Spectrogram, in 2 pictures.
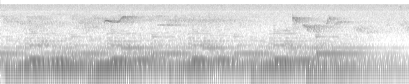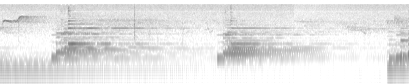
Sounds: music

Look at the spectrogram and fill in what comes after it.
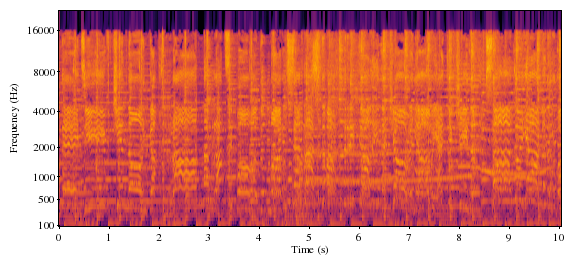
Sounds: inside a large room or hall, music

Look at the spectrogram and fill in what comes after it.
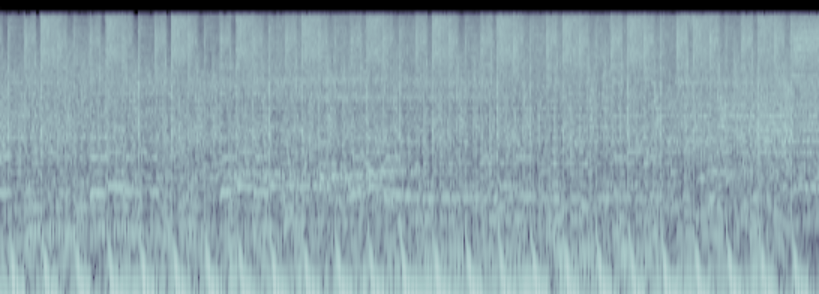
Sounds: techno, music, electronic music

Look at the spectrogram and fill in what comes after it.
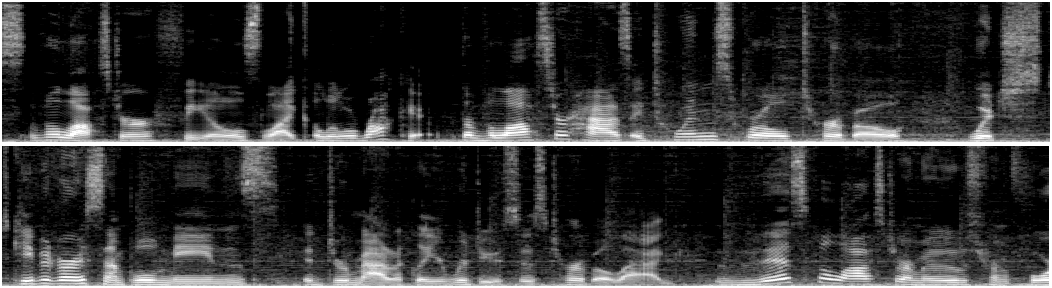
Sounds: music, speech

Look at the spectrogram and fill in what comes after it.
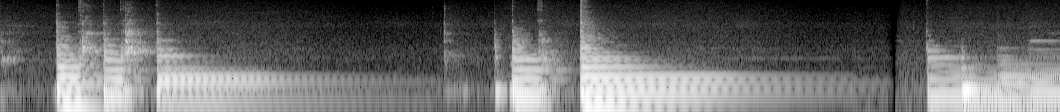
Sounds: acoustic guitar, plucked string instrument, musical instrument, music, guitar

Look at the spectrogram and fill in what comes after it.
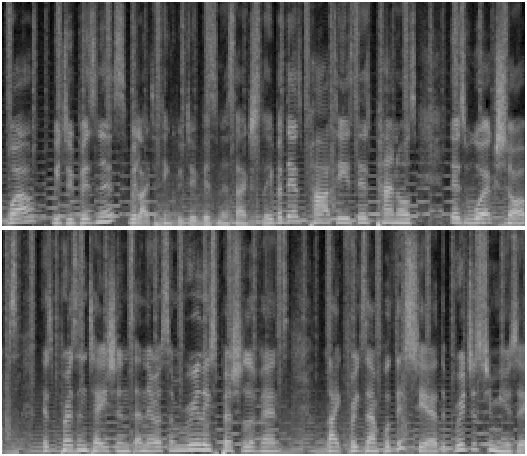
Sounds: speech, music

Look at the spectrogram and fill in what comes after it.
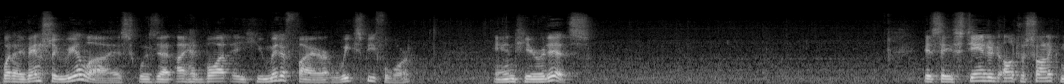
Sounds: speech

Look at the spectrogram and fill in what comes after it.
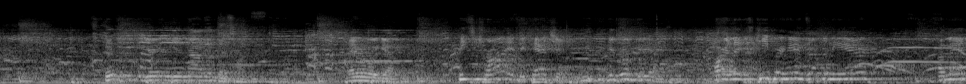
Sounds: music, speech

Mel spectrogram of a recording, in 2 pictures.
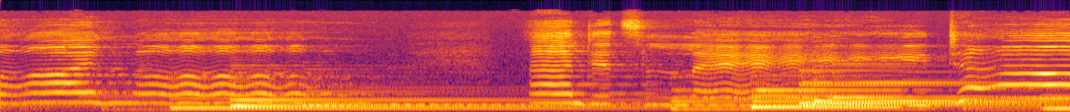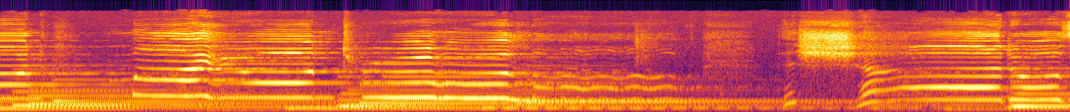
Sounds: pizzicato, harp

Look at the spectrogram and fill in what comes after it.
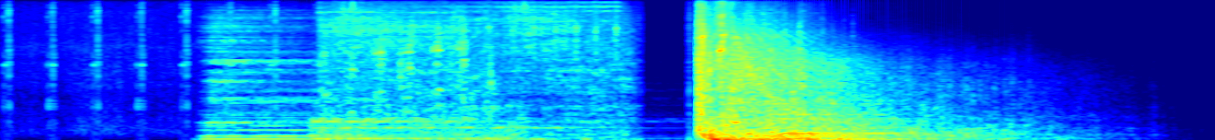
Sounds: music

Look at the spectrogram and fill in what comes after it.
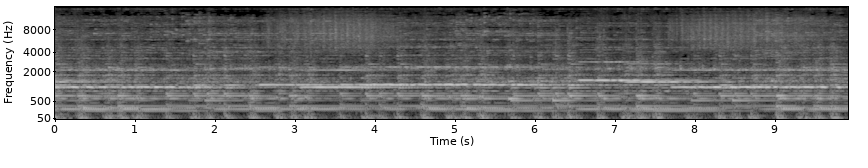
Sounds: music

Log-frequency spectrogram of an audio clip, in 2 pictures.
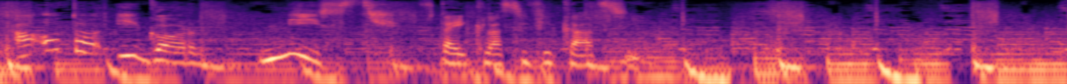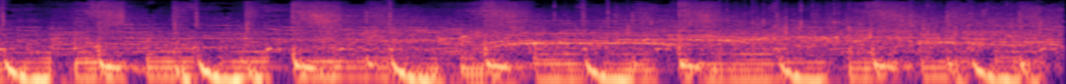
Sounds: speech, music, electronic music

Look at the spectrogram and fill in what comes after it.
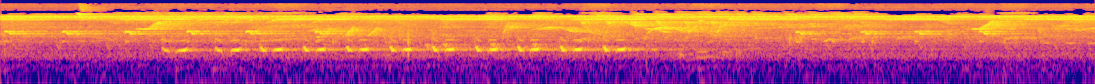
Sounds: animal, outside, rural or natural

